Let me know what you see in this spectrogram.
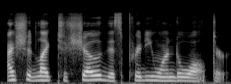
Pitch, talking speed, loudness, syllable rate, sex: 180 Hz, 260 wpm, -19 LUFS, 6.1 syllables/s, female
